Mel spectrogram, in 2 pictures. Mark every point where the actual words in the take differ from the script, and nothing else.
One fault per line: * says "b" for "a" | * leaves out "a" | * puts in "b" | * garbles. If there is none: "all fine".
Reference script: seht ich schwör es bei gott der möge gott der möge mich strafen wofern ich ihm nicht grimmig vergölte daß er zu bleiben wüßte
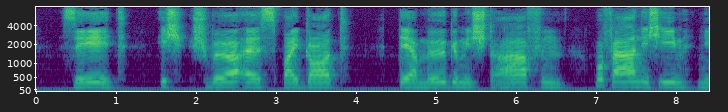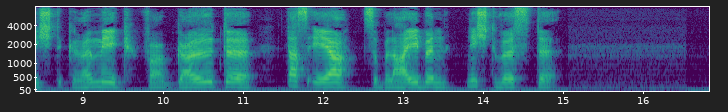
* leaves out "gott der möge"
* puts in "nicht"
